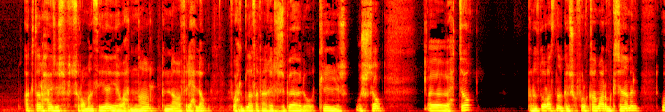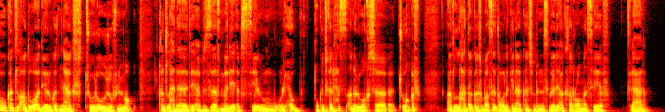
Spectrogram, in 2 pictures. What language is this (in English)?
Judeo-Arabic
